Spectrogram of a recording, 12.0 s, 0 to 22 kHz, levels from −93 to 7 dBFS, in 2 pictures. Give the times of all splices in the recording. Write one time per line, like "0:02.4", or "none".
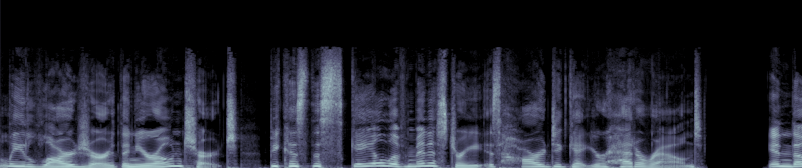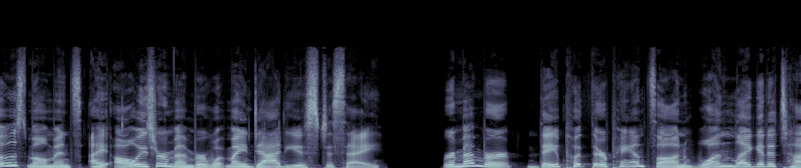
none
